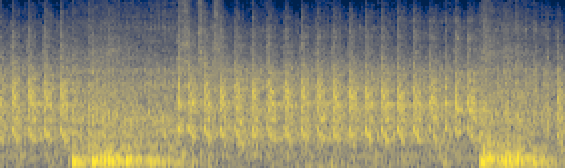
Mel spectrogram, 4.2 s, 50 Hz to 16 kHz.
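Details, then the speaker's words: 2000 Suzuki Hayabusa with a possibly newer (about 2002) engine, after new coils, code C21 (believed airbox sensor), low on fuel: even cranking about four pulses a second, no firing; crank, no start. "she still does not want to fire up and fire off"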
